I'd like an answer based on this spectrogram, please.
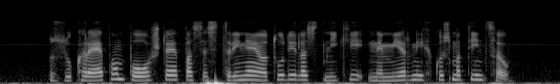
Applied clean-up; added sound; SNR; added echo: none; none; none; none.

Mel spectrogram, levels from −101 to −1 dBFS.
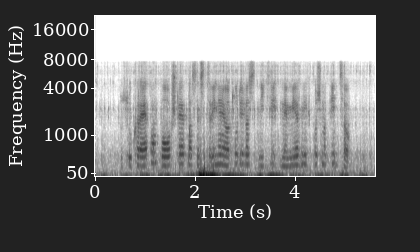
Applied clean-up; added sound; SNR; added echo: neural separator model SepFormer DNS4.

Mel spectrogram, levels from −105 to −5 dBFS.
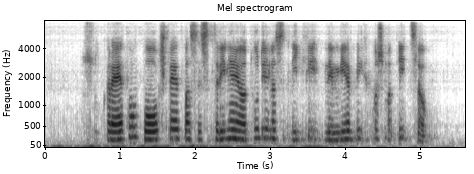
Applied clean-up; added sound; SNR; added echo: neural mask model DeepFilterNet 3.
